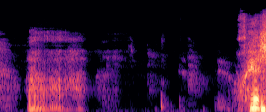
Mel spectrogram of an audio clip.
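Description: Speech only: a man talking into a microphone, with soft, breathy syllables early on, a quiet pause, and louder speech starting up near the end.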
